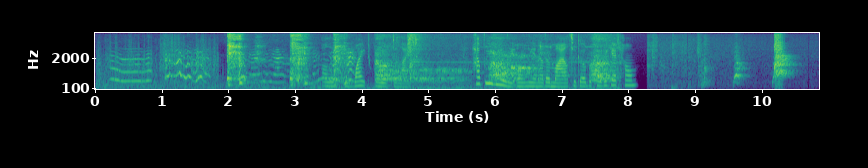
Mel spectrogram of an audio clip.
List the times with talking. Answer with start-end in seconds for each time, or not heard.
3.4-4.8, 5.7-8.1.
